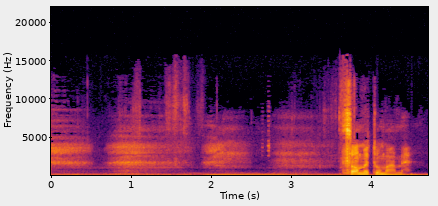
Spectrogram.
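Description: Fingers rub dirt off a small object.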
